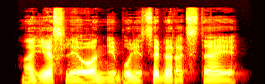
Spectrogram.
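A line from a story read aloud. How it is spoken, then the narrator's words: Gloomy. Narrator (Russian): мрачно уточнил Кир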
